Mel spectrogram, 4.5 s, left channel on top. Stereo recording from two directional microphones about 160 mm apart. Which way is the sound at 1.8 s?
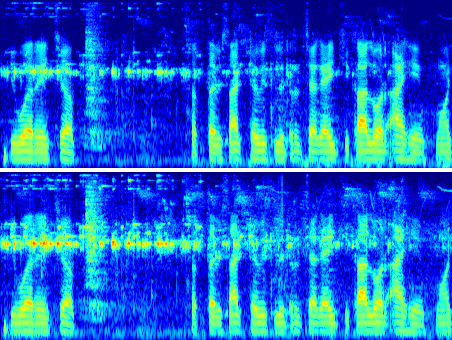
15° left (ahead or behind).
